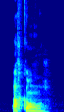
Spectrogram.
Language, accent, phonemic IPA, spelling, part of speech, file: French, France, /aʁ.kɑ̃ʒ/, archange, noun, LL-Q150 (fra)-archange.wav
- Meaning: archangel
